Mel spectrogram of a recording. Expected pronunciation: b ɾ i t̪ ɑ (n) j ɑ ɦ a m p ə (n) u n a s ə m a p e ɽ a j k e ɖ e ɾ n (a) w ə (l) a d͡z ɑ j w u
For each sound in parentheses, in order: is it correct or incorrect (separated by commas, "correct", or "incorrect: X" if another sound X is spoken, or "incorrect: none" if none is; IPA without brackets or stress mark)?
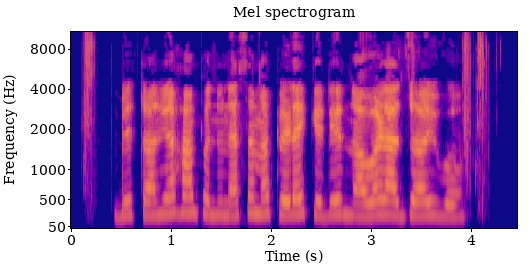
correct, correct, incorrect: ɑ, incorrect: ɽ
